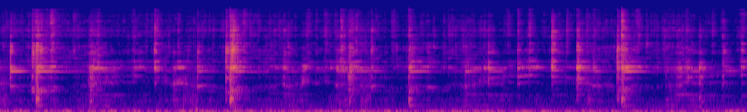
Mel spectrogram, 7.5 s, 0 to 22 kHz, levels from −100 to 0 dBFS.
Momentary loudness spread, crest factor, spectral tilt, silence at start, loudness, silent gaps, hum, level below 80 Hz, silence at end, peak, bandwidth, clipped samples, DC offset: 19 LU; 28 dB; 1 dB/octave; 0 s; -47 LUFS; none; none; -72 dBFS; 0 s; -22 dBFS; 16 kHz; under 0.1%; under 0.1%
